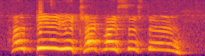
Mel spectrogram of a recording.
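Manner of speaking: very high-pitched shout. Voicing a character stabbing the one who attacked her sister: yelling out. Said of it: "and yells out".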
